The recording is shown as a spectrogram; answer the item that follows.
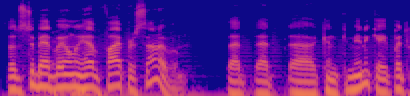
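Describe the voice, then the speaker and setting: A man's voice: medium pitch, lively intonation, fast, faint music behind. A man hosting a radio talk show, asking curious, prompting questions of his guests.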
